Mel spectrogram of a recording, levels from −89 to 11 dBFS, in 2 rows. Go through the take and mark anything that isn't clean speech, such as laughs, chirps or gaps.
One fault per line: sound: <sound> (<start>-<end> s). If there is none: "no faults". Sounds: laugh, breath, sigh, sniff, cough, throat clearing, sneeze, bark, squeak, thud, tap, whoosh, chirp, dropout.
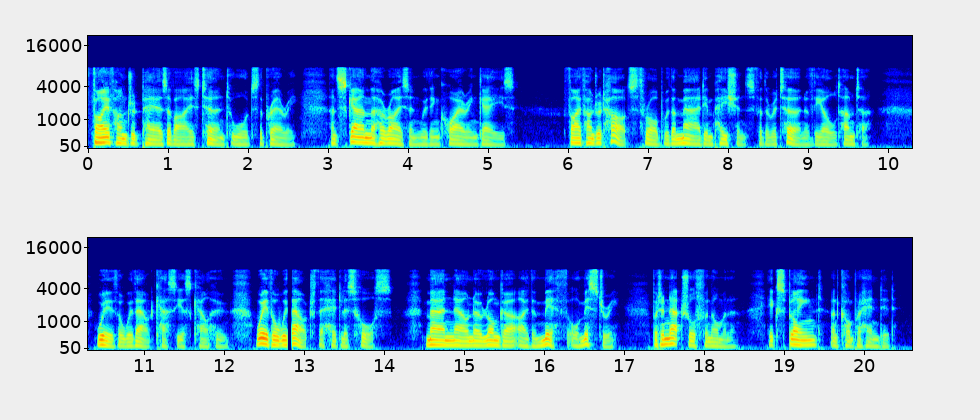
sound: dropout (12.8-12.8 s)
